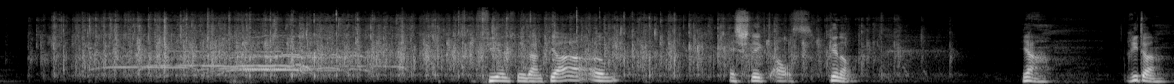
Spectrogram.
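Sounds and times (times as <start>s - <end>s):
audience applause: 0.3s - 9.6s
speech: 4.9s - 6.3s, 7.3s - 8.7s, 10.2s - 10.6s, 11.3s - 11.7s.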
